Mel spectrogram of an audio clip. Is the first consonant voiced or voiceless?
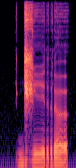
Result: voiced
